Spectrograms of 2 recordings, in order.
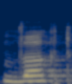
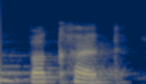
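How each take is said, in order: First: It is said with v and k sounds. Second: It is said with b and kh sounds. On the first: The speaker calls it right. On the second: The speaker calls it wrong.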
